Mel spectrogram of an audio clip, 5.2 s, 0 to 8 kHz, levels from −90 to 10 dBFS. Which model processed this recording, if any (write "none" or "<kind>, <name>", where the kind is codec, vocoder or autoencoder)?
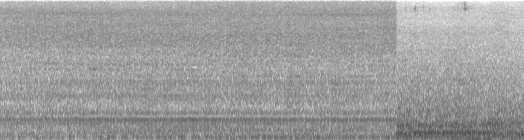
vocoder, BigVGAN v2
